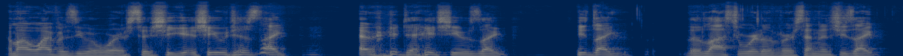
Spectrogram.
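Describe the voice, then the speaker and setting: A man's voice: medium pitch, steady tone, a little fast, darkish tone, no echo, studio quality. A man co-hosting a podcast in casual chat, rambling and swearing, often restarting his sentences. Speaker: podcast co-host.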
